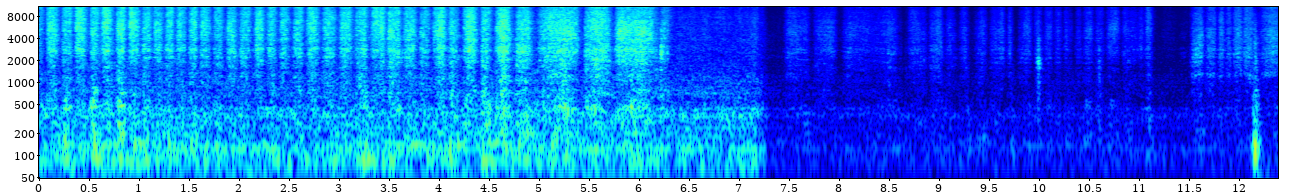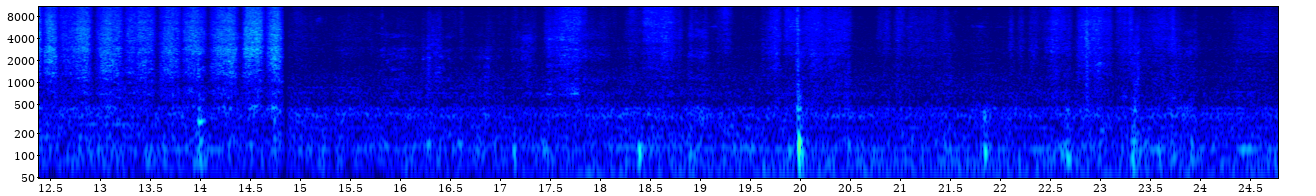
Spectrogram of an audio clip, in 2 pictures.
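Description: A rag rubbing hard over a chalk-painted wooden dresser drawer, wiping the top coat off where Vaseline underneath keeps it from sticking, so the paint chips away. The rubbing stops suddenly about seven seconds in, leaving fainter rubbing and a few light taps.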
